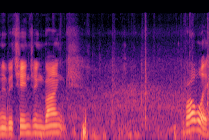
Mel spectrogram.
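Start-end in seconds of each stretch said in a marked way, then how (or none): 3.7-4.2 higher, louder "Probably"; a cheeky loud "Probably"; emphatic probably. Real, not acted. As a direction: pop the answer out with cheek. Answer to own question.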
